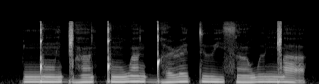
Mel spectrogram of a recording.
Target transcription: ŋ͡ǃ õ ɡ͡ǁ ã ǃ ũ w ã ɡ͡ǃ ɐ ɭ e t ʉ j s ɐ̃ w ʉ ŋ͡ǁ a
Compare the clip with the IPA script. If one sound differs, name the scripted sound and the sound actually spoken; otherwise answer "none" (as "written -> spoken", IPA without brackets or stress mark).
none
